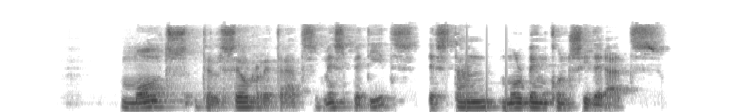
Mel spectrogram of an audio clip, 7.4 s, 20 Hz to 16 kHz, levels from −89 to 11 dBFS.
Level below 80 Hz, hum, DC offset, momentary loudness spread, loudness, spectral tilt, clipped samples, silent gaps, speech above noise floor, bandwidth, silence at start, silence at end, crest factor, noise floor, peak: -60 dBFS; none; under 0.1%; 9 LU; -23 LUFS; -4 dB/octave; under 0.1%; 4.22-4.27 s; 49 dB; 8.2 kHz; 1.2 s; 0.8 s; 18 dB; -72 dBFS; -6 dBFS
